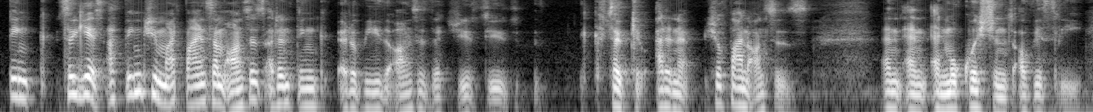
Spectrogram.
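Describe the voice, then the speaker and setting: A man with a mid-pitched, highly animated voice talks in a loose, chatty vlog style. He rambles and plays up his phrases theatrically, his intonation leaping up and dropping down. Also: gravelly. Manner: rambling, trails off into blah blah and la-la fillers. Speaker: book vlogger and reviewer. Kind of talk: casual, chatty reading vlog.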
